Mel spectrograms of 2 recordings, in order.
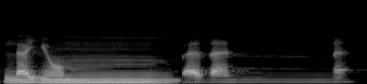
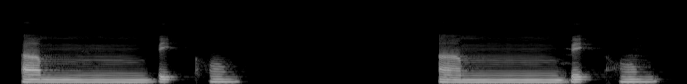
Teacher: اب یہاں پر یا کے بعد نون ہے اور نون کے بعد با، تو یہاں پر نون نہیں پڑھا جائے گا، نون کو میم میں تبدیل کر دیا گیا، تو اس کو پڑھا جاتا ہے لَيُنبَذَنَّ۔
